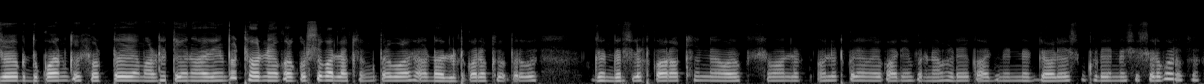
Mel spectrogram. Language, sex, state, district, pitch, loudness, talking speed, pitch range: Marwari, male, Rajasthan, Churu, 175 Hz, -23 LUFS, 235 wpm, 175-180 Hz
